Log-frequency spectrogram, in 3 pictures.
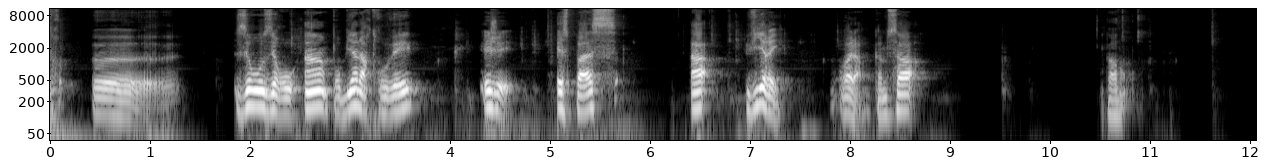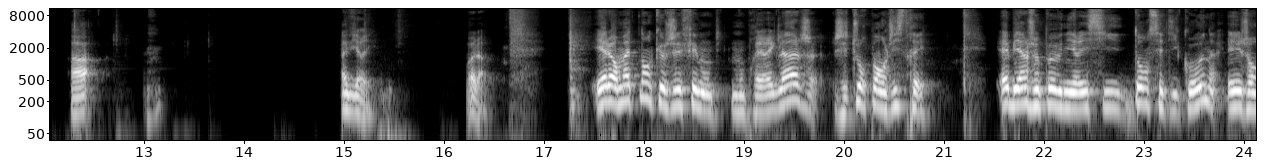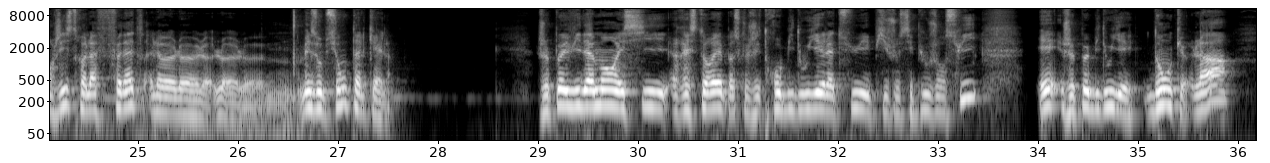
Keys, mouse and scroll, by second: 1.8 0, 2.4 1, 4.7 space, 4.8 -, 5.0 space, 6.2 Tab, 6.6-8.5 typing, 10.7 click, 12.0-14.6 typing, 15.9 Return.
